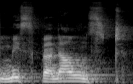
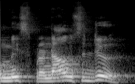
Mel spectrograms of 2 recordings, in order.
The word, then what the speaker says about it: mispronounced: अच्छा दोस्तों, ये जो वर्ड है मिसप्रोनाउंस्ड, ये इसमें एंड में डी है, यहाँ डी से ड नहीं बनेगा, ट बनेगा, इसलिए इसको हम पढ़ेंगे मिसप्रोनाउंस्ड। इसको मिसप्रोनाउंस्ड नहीं पढ़ना है, ड नहीं बोलना है, ट बोलना है।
